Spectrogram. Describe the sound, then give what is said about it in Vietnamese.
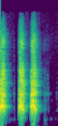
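A black dog barks three times, sharp and mid-pitched, with a short gap after the first bark and two quick barks close together, then silence. “Đuổi con mực ra ngoài mau. Xích lại. Đang có oan hồn, nó sủa nhặng lên”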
